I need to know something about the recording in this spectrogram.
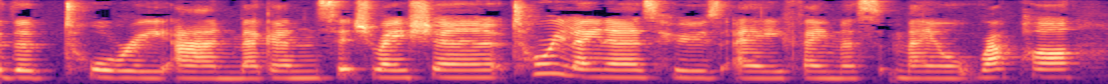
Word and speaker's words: Tory Lanez: day after I filmed this that it's actually pronounced Tory Lanez. Wow, I had no idea. I never listened to his music anyway, but yeah, no, so I say Tory Lanez instead of Tory Lanez for this entire video, which is an extremely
